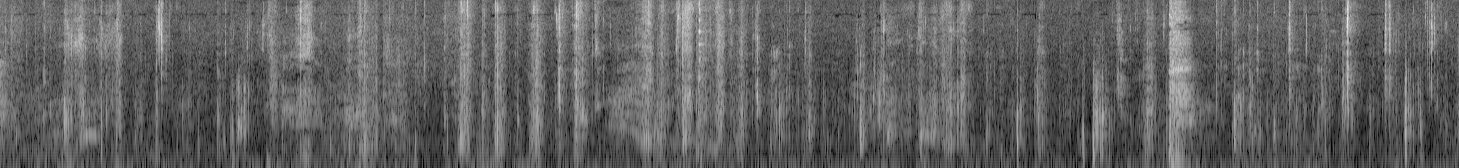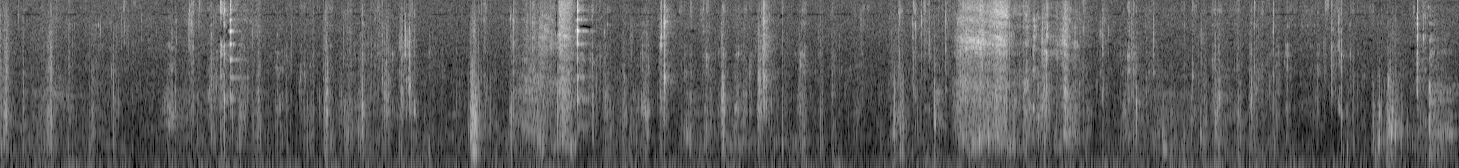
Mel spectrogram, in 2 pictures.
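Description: Close-miked chewing and wet mouth sounds of a person eating soft boiled dumplings in chili oil, with many small smacks and clicks. A sharp knock about twelve seconds in is the loudest sound.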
